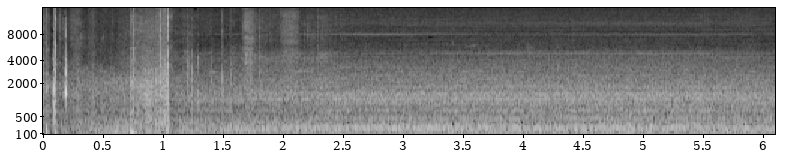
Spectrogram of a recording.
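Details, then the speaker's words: Brass Monkey 35L/45L dual-zone 12V fridge-freezer compressor just cycled on: a few knocks then quiet steady low hum and soft whirr; not the quietest but far from noisy, normal. "so whilst they're not the quietest fridge i've ever heard certainly far from noisy"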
